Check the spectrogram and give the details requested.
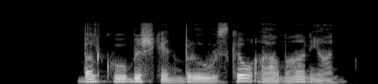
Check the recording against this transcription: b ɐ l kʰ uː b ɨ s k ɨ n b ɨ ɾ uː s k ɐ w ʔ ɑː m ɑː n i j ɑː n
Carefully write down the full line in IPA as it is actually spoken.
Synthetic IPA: b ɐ l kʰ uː b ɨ ʃ k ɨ n b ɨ ɾ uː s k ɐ w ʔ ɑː m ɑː n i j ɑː n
